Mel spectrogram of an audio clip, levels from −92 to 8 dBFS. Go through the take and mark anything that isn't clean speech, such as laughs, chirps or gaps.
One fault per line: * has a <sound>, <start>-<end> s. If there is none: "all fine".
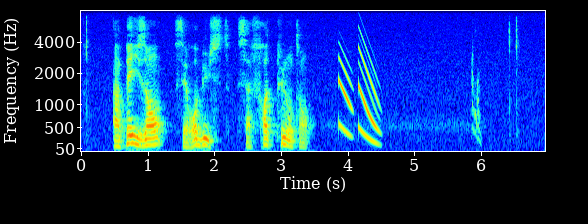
* has a chirp, 3.9-4.5 s
* has a chirp, 5.9-6.0 s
